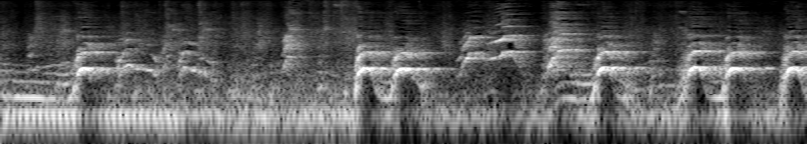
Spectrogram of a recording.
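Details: Japanese Spitz dog offered for stud service at Aringay, La Union, giving sharp, high yappy barks in quick bursts of two or three, with short pauses between runs, over a low steady hum and faint background music.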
